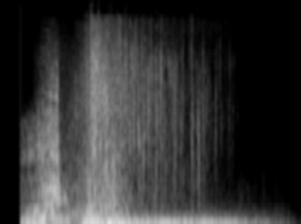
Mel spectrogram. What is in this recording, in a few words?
Werewolf heavy landing impact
